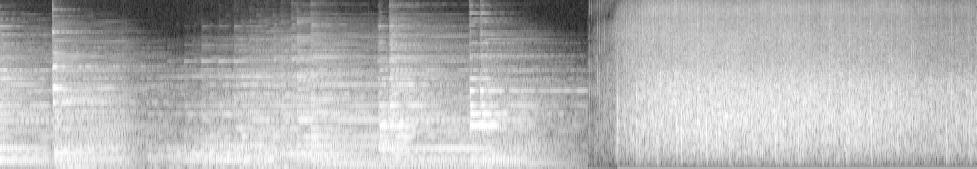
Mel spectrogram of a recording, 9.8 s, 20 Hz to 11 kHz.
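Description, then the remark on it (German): Piano chords as Franz Liszt plays a march for about six seconds, then give way abruptly to a loud, sustained roar of jubilant applause and cheering from a large Hungarian audience that continues to the end. “4-mal muss Liszt unter rauschendem, jubelnden Beifall den Marsch wiederholen.”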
